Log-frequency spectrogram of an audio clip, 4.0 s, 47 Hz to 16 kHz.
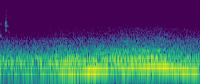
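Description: Toyota Corolla Cross hybrid's 2.0-litre four-cylinder petrol engine pulling under hard acceleration. Its hum builds from about a second in and rises slowly in pitch, then eases off near the end.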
